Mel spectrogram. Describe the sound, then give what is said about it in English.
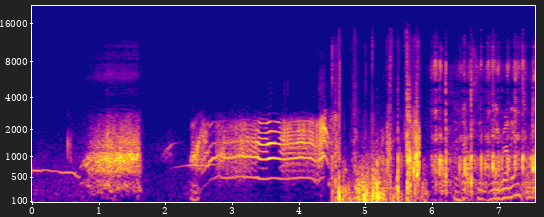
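Two cats in fields yowl at each other, recorded by a camera worn by one cat: loud, drawn-out yowls with wavering, rising and falling pitch fill the first few seconds, then give way to a burst of rustling, scuffling movement. “You can see right away there, there's a pair of eyes from another cat.”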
